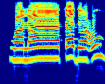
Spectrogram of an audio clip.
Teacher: وَأَنْ أَقِمْ وَجْهَكَ لِلدِّينِ حنیفا ولا تکونن من المشرکین ولا تدع، دال کو قلقلہ کرنا ہے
